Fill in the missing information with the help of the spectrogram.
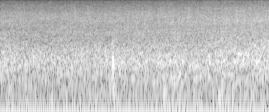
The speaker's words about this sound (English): Oh dear, we're coming up to a stream here.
